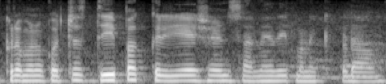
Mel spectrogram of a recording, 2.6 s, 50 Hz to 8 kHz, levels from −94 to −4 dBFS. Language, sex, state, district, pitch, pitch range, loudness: Telugu, female, Andhra Pradesh, Annamaya, 180 Hz, 170-185 Hz, -17 LUFS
